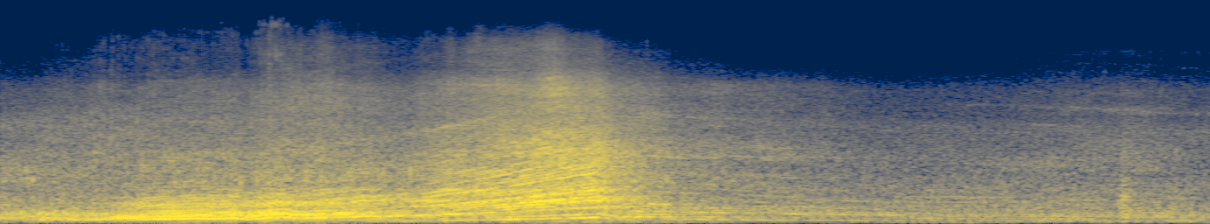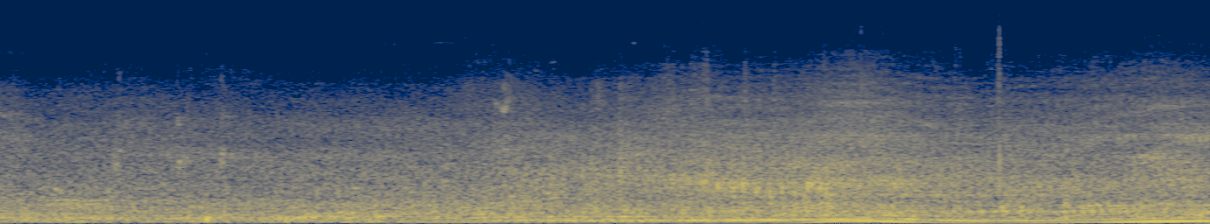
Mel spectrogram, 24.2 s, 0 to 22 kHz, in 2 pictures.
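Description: Busy street traffic on Thaliastraße in Vienna, recorded on 5 September 2019: a loud vehicle roars past in the first few seconds, then a steady low rumble of engines and passing cars continues.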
